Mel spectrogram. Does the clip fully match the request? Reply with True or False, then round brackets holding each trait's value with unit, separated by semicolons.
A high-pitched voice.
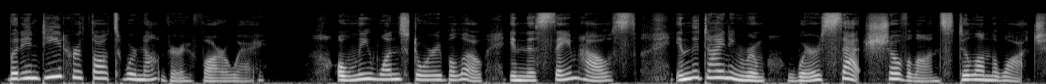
True (215 Hz)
